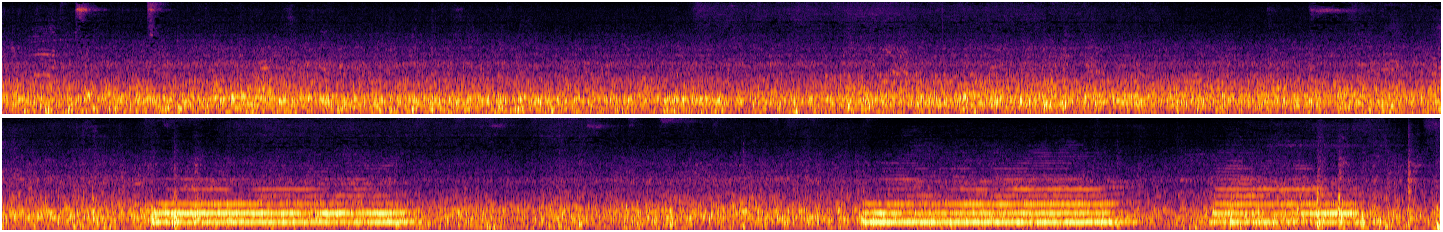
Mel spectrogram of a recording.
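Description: Janmabhoomi Express passenger train running at speed, heard from a coach doorway: a steady rumble and clatter of wheels on the track. Its locomotive horn sounds three times, two long blasts of about two and a half seconds and a shorter one near the end, as the train approaches a level crossing at the station.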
